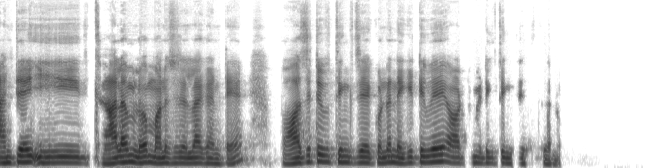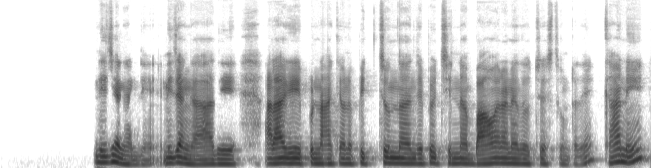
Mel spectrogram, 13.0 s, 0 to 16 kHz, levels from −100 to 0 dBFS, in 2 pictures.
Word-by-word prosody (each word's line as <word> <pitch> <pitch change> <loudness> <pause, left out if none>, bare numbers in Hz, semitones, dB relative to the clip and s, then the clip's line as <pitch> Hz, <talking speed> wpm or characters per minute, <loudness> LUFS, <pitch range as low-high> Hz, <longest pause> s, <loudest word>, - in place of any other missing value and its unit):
అంటే 120 +3 +4 0.2
ఈ - - +2 0.5
కాలంలో 125 +5 +5
మనుషులు 115 0 +1
ఎలాగంటే. 110 -3 0 0.5
పాజిటివ్ 135 +8 +2
థింక్ 130 -3 -1
జేయకుండా 120 0 +1
నెగెటివే 130 +5 +2 0.2
ఆటోమేటిక్ 120 -1 -5
థింక్ 110 -2 -2
చేస్తారు. 95 -3 -9 1.9
నిజంగా 130 -6 +1
అండి. 90 0 -10 0.2
నిజంగా. 115 -6 +1
అది 100 0 -1 0.4
అలాగే 110 +1 +4
ఇప్పుడు 105 -1 -4
నాకేమైనా 105 0 -3
పిచ్చుందా 115 +1 -1
అని 105 - -2
చెప్పి 105 +2 -3
ఒక - - -12
చిన్న 110 -1 -2 0.2
భావన 105 +3 +3
అనేది 105 -1 -2
వచ్చేస్తుంటది. 95 -4 -10 0.2
కానీ 135 +2 0
115 Hz, 130 wpm, -23 LUFS, 105-125 Hz, 1.9 s, కాలంలో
